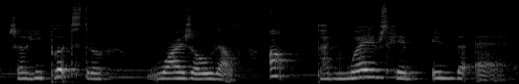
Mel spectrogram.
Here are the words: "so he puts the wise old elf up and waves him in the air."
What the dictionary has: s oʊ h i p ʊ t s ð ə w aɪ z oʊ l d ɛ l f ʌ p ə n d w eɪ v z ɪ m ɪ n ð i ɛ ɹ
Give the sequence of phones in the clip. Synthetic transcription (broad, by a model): s oʊ i p ʊ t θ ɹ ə w aɪ z oʊ l d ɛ l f ʌ p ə n w eɪ v z ɪ m ɪ n ð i ɛ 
